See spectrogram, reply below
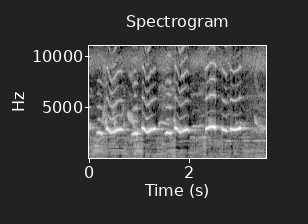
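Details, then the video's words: Wild young wambi whistling clear, pure notes in short level phrases with slight wavers, about seven phrases in under four seconds, separated by brief gaps. "KICAU WAMBIE MUDA HUTAN 🔥🔥🔥 BIKIN WAMBI LAIN IKUT BUNYI"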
